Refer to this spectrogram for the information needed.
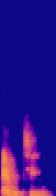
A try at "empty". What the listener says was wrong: Saying hem. There is no H there. You're adding H again. The logic is, whenever you want to pronounce words that start with vowels, hold your breath.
